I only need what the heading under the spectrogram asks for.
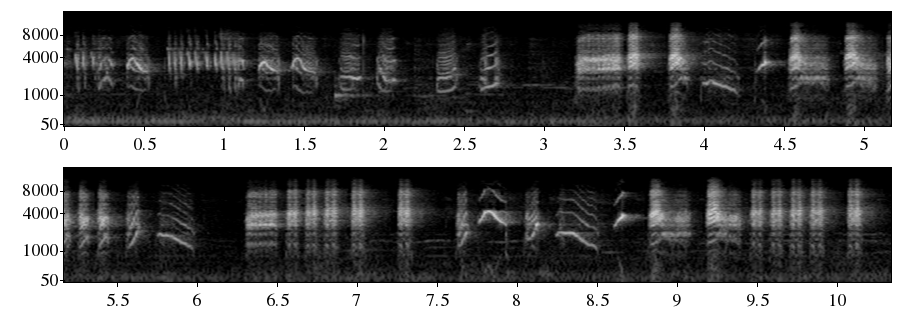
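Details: Long-tailed shrike song used as a lure to provoke other birds to sing: dense bursts of harsh, scratchy high notes mixed with quick rising and falling whistled sweeps, delivered in rapid chattering phrases broken by two brief pauses.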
